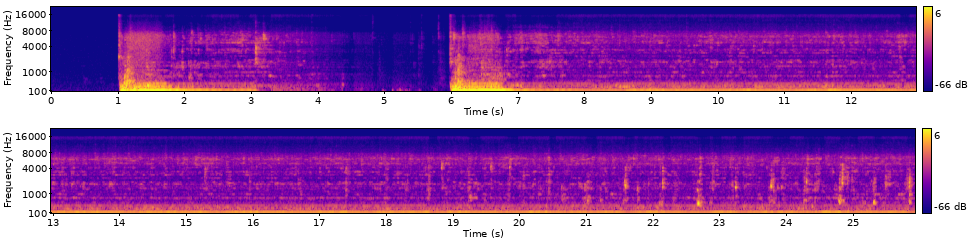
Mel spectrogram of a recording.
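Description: A washing machine hums steadily as its drum spins.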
